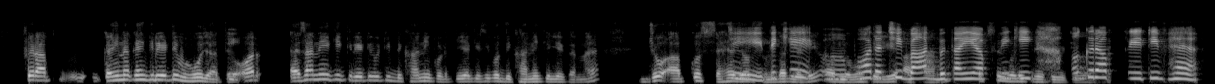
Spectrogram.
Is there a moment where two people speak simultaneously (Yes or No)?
Yes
